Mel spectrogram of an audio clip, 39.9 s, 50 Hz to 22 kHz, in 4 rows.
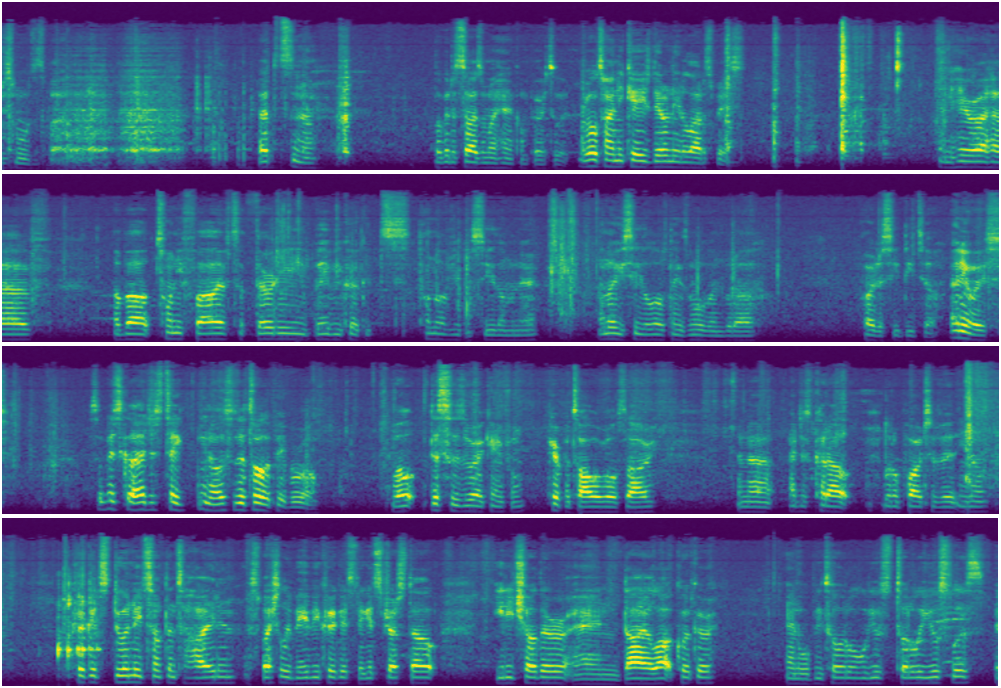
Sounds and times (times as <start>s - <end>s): Speech: 0.0s - 0.8s, 2.6s - 3.2s, 4.3s - 7.4s, 9.4s - 10.4s, 11.0s - 17.6s, 18.6s - 20.0s, 20.8s - 23.1s, 23.8s - 26.5s, 27.3s - 29.9s, 30.6s - 37.1s, 37.7s - 39.8s.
